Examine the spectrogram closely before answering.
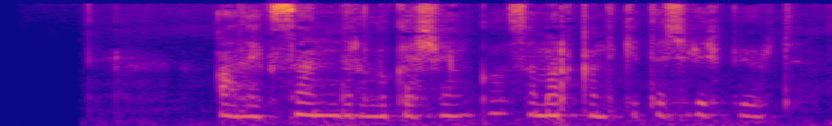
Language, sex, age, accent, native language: Uzbek, female, under 19, Andijon, Uzbek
